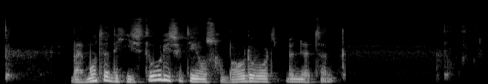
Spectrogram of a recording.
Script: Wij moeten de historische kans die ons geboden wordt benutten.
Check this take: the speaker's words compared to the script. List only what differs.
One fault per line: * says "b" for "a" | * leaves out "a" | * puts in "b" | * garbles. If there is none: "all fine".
* leaves out "kans"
